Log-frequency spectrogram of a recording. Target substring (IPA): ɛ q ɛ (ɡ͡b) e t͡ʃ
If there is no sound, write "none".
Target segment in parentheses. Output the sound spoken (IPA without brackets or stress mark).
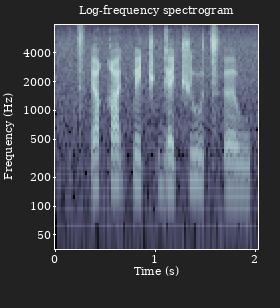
k͡p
